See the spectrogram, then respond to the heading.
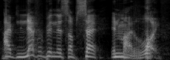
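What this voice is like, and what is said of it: Imitates another person's voice. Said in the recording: “good Valdez impression”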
